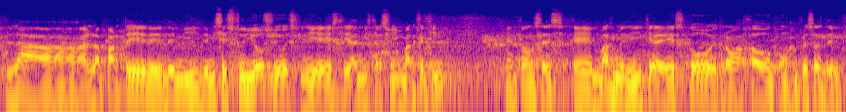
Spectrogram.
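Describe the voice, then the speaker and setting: A man with a fairly low voice and a French accent, a native French speaker. He answers interview questions informally and haltingly, often searching for his words. The recording is echoey and somewhat muffled, with a clear bustle of people behind him. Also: steady tone. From France. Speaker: French teacher. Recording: muffled, echoey outdoor recording with crowd noise.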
